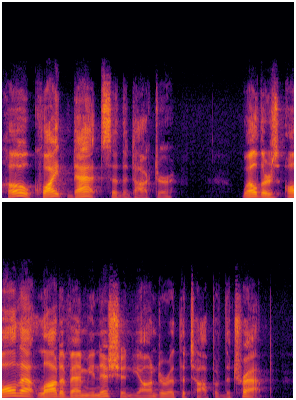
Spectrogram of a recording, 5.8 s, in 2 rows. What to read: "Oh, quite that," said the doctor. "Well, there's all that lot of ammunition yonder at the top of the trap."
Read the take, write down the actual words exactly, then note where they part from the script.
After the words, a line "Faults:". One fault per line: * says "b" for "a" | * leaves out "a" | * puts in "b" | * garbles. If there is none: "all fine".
"Oh, quite that," said the doctor. "Well, there's all that lot of ammunition yonder at the top of the trap."
Faults:
all fine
